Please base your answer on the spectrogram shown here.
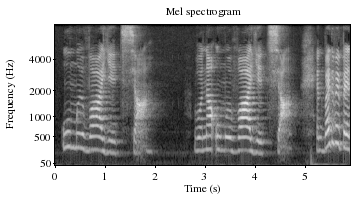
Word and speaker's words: умивається: Вона умивається. And by the way, pay attention to pronunciation. When we have this ся, we say it like long, soft т.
